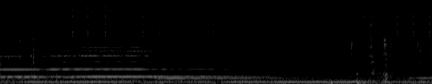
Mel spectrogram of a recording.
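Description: Faint soft ambient background music: a sustained drone of held tones that shifts to a lower note about halfway through.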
